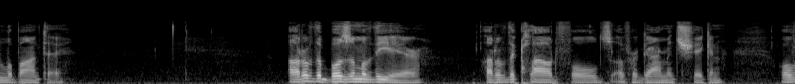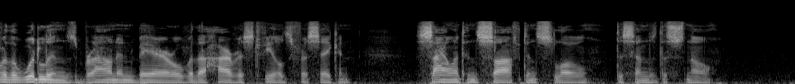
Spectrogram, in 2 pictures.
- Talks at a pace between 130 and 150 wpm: Yes, average, 140 wpm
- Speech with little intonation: Yes, narrow, 2.3 semitones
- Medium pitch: No, low, 100 Hz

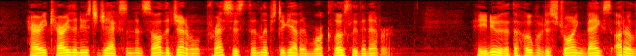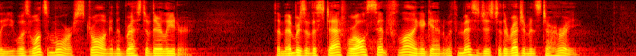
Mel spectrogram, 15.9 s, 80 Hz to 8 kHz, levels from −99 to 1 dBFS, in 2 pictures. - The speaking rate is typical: No, fast, 210 wpm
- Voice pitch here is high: No, low, 120 Hz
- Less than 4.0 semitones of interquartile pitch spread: Yes, average, 2.8 semitones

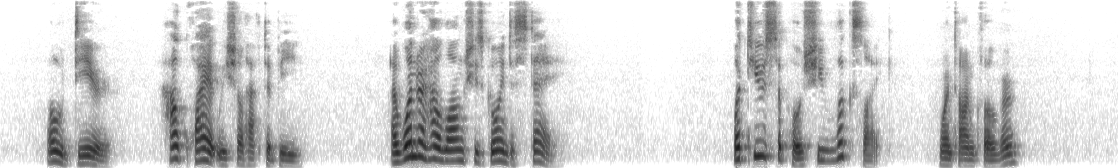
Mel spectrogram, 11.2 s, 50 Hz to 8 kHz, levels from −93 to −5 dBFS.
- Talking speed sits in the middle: Yes, average, 145 wpm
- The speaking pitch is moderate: Yes, medium, 175 Hz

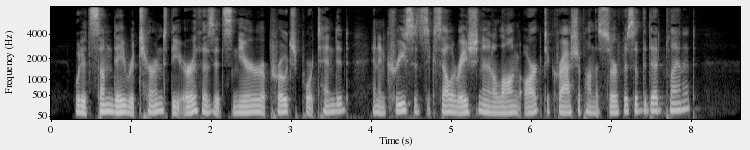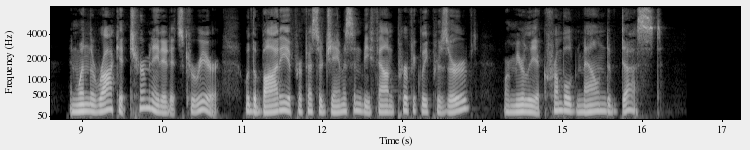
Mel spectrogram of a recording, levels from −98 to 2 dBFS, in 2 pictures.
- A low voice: Yes, low, 130 Hz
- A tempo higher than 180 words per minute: Yes, average, 190 wpm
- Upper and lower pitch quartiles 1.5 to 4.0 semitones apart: Yes, average, 2.8 semitones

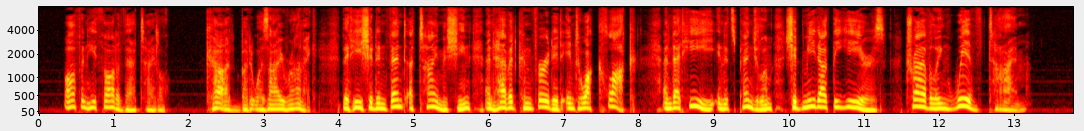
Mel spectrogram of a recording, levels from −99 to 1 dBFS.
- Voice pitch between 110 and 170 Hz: Yes, medium, 140 Hz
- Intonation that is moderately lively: No, wide, 6.5 semitones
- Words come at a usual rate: Yes, average, 170 wpm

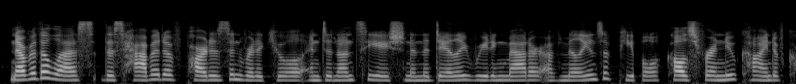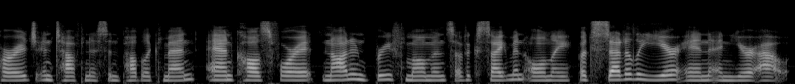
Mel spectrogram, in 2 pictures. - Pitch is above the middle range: Yes, high, 195 Hz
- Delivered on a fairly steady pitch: Yes, narrow, 1.5 semitones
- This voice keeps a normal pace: Yes, average, 175 wpm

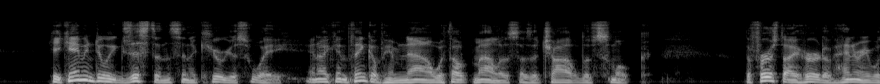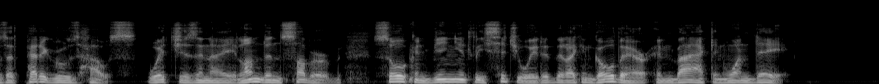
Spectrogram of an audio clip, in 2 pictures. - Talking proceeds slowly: No, average, 175 wpm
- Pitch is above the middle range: No, very low, 95 Hz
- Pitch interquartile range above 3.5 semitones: Yes, average, 4.6 semitones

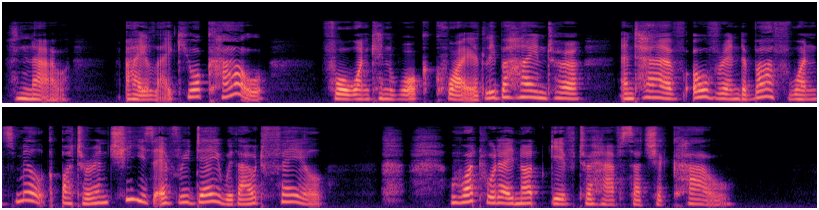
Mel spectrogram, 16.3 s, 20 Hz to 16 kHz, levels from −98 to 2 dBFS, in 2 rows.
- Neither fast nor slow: No, slow, 130 wpm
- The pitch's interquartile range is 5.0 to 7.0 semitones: Yes, average, 5.3 semitones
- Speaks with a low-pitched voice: No, high, 190 Hz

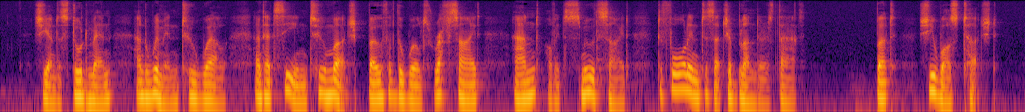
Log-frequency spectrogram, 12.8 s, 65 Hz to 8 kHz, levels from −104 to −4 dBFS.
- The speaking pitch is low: Yes, low, 110 Hz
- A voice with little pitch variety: No, average, 3.9 semitones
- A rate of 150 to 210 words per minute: Yes, average, 165 wpm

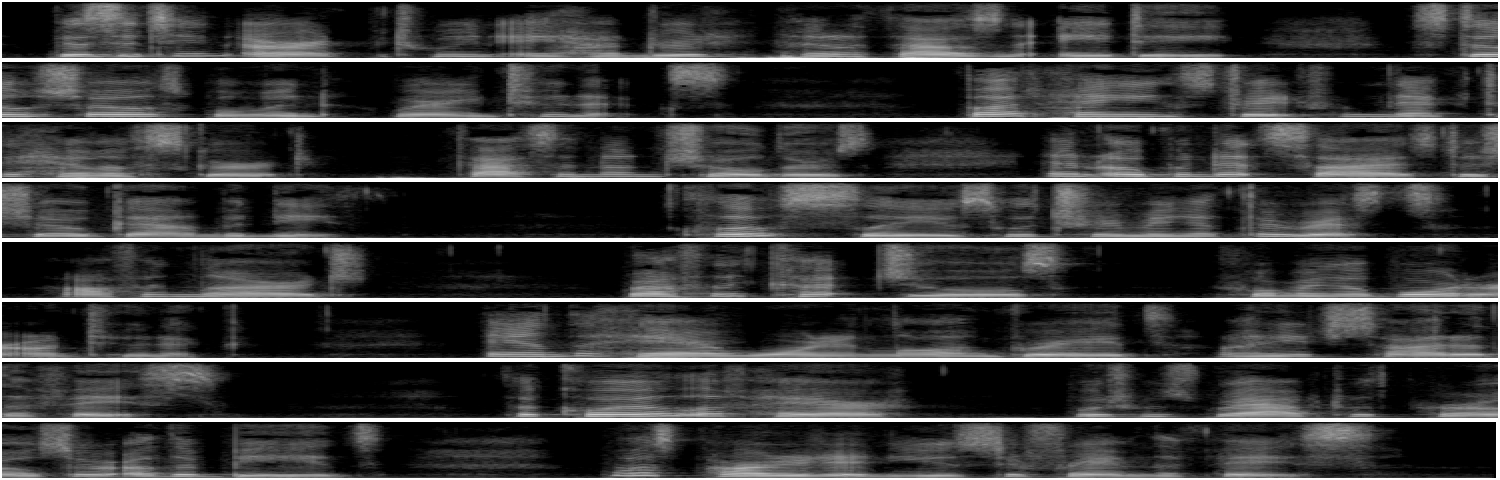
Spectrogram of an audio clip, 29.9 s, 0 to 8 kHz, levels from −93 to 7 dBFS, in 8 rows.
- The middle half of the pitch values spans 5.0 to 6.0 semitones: Yes, average, 5.3 semitones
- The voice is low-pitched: No, high, 225 Hz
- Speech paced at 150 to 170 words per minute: Yes, average, 165 wpm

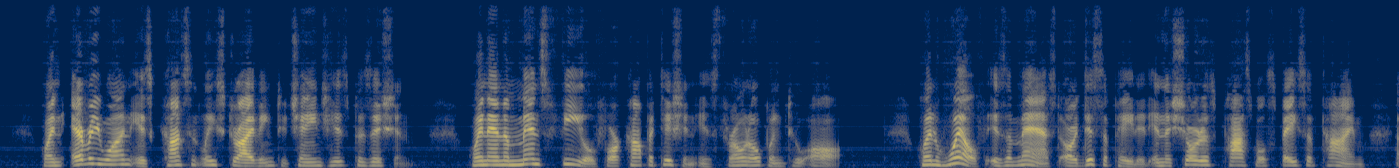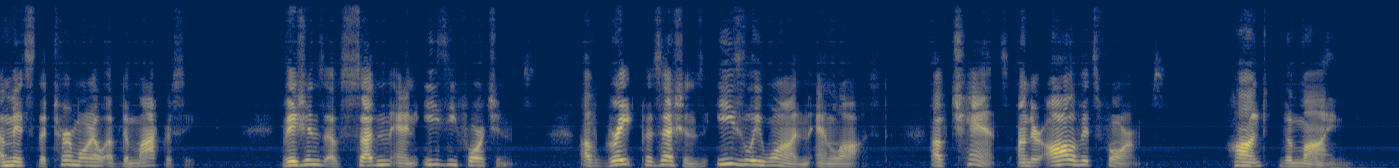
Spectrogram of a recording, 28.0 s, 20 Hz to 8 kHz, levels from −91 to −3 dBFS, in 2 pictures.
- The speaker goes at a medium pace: No, slow, 130 wpm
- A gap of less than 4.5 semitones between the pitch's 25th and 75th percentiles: No, average, 5.2 semitones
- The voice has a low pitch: No, medium, 175 Hz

